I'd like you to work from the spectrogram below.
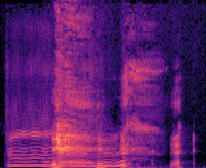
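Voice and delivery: high held note imitating a tune; mock a drunk droning a theme tune; droned theme tune. Drunk soap actor at the bar droning the theme tune. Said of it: "Singing the theme tune".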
